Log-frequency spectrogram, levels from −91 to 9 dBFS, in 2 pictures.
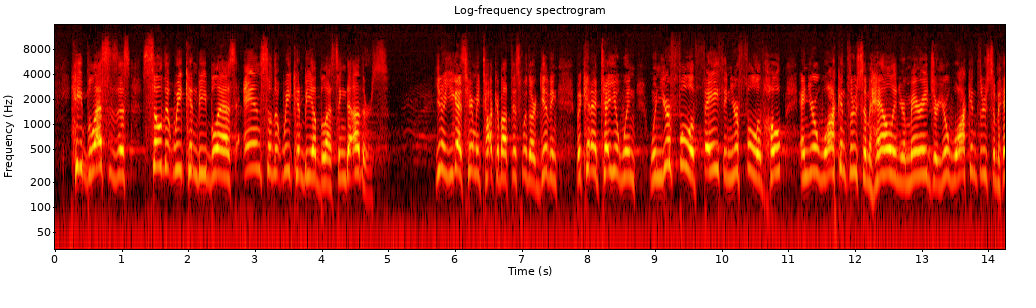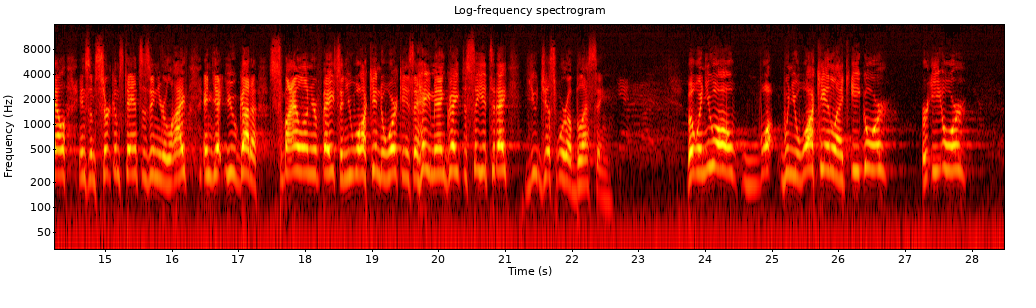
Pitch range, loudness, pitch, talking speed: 235-275 Hz, -26 LUFS, 255 Hz, 230 wpm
